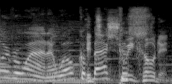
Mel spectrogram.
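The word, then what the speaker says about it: Suikoden: and welcome back to Su Coden that's how you pronounce it Su Coden I know for a fact that's how you pronounce it cuz I just heard it spoken it's Su Coden o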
